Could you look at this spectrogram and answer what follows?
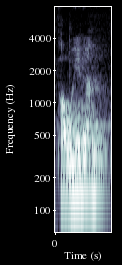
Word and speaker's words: Poena: Is it like Poena? Poena. Poena? I didn't know if it's like a. It's actually Poena.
